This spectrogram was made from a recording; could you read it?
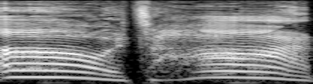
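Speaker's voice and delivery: put-on whiny complaining. Imitating the others walking in and complaining: imitating whiny complaining. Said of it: "but you guys walk in and go".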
